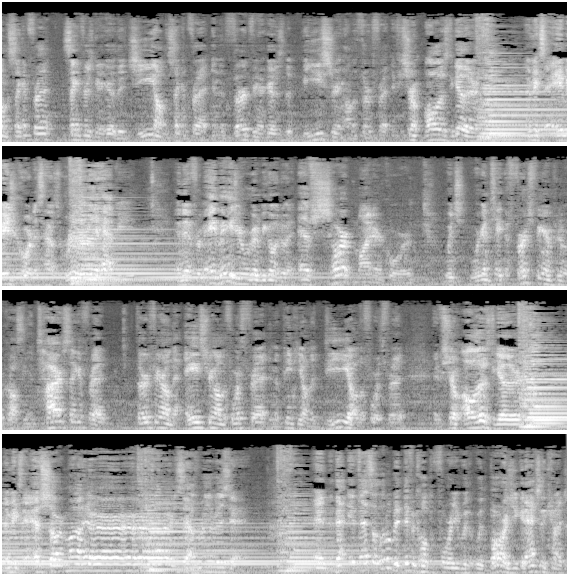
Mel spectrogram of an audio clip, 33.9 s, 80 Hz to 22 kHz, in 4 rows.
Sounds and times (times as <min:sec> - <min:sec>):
Speech: 0:00.0 - 0:07.2, 0:07.9 - 0:10.4, 0:11.1 - 0:24.8, 0:25.4 - 0:29.1, 0:30.1 - 0:33.9
Music: 0:07.2 - 0:14.2, 0:24.7 - 0:33.4.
